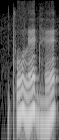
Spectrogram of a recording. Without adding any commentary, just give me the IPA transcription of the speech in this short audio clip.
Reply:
tʼ o˧˥˧ l ɛ˧˥˧ dʱ ɛ˨˥

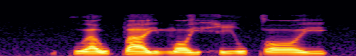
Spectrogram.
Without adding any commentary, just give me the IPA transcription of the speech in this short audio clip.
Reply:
kʷ aː˨˧ w p aː˨ j m ɔː˨˩ j h iː˨˧ w k ɔː˨˧ j

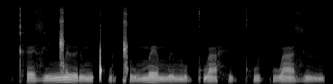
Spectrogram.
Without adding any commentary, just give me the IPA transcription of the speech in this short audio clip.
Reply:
kʰ ɛ z i ŋ͡ǁ ɘ ɾ ʉ m kʷʰ ɘ ǁ u m ɛ m e m ɘ kʷʼ a h i kʷʰ e kʷ w a z ʉ

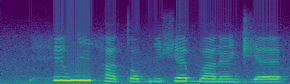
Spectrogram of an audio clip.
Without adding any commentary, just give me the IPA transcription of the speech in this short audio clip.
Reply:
h e˦ w ĩ˦ h a˧ t ɔ˧ b i˧ ʃ ɛ˦ b a˧ ɾ ɛ̃˧ d͡ʒ ɛ˧

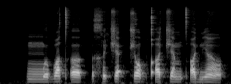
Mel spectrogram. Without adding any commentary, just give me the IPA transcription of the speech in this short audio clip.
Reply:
mː ʊ b ɑ tʼ ʌ | x ə̃ t͡ʃ æ ʔ t͡ʃ ɔ b qʼ ɜ t͡ʃ æ m tʼ ɑ bʲ ɑ̃

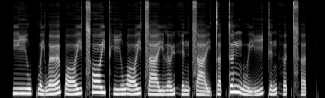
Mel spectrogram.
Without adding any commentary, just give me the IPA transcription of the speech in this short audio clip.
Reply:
j iː˨ w kʷ ɐ˨˩ j w œː˨˥ p ɔː˨˥ j t͡sʰ ɔː˥ j pʰ iː˨˧ w ɔː˨˥ j t͡s aː˨ j l ɵ˨˥ ɥ h ɪ˨ ŋ t͡s aː˨˩ j t̪ ɐ˧ t̚ t̪ ɵ˥ n ŋ uː˨˩ j iː˨˥ k ɪ˨˥ ŋ h ɵ˧ t̚ t͡sʰ ɐ˨ t̚

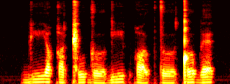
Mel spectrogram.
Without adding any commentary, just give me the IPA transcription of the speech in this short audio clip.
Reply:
b iː q i ǁ u ɡ ɤː ɠ iː b qʷ ɤ | t ɤː ǃ ɤ b ɛ

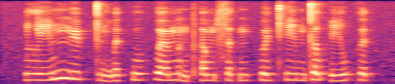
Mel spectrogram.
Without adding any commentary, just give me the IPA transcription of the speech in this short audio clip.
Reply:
l iː˨˥ m ŋ yː˧ p̚ t̪ ɪ˨˩ ŋ w ɵ˧ t̚ p uː˨˥ k̚ w œː˨˧ m ɐ˨˩ n pʰ ɐ˧ m s ɐ˧ t̚ n̪ ɵ˨ t̚ p ɵ˨ ɥ t̪ʰ iː˨ m t̪ ɐ˧ w h iː˨˥ w k ɵ˧ t̚

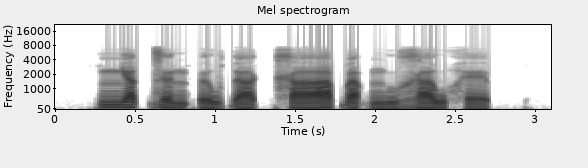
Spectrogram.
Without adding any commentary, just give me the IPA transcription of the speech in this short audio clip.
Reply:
ɲ a˦˥ t̚ z ə˧ n ʔ ə˨˩ w ɗ a˨˩ k̚ x aː˨˦ ɓ a̰˧˨ m ŋ u˨˩ ɣ a˧ w h ɛ˨˩ p̚

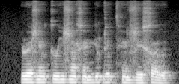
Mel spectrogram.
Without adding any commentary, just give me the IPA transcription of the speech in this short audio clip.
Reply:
ɭ ɛ ɮ ɛ̃ l k ɹ i ɮ ã x ɛ̃ mʲ ɨ l ɖ e l t̪ʰ ẽ ɮ e x ɐ l

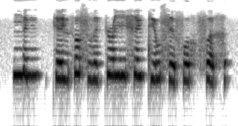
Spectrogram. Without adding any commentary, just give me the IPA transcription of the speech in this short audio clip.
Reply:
ŋ ɪ˦ nʲ | k e˨ lʲ θ o˦ s v ɪ˨ k ɹ i˦ x ɪ˦ lʲ tʲ ə˨˦ w s ɪ˨ f o˨ x f ə˨ x

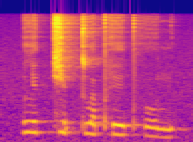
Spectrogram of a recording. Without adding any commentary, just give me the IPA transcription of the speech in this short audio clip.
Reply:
l e˥˩ k̚ t͡ɕ e˥˩ ʔ t u˧ a̯ pʰ eː˧ pʰ o˨˩ n

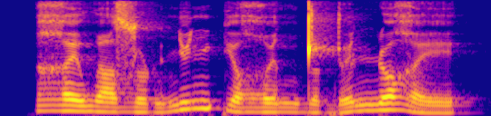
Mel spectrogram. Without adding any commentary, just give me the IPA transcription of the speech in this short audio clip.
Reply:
ʁ e˦ w i˨ zˤ y˨ ɖ n y˥ n pʲ ʊ˨ ʁ y˨ n dˤ y˩ ɖ ɾ ø˥ n ɳ ʊ˥ ʁ eː˩

